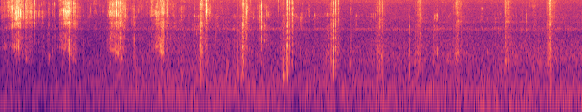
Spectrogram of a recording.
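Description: Close-up chewing of a mouthful of crunchy raw green vegetable: crisp crunches in a steady rhythm, about one every two-thirds of a second, a little louder in the first two seconds.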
